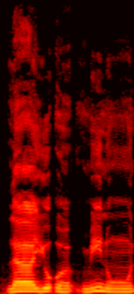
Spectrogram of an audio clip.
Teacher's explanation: جھٹکے سے ٹوئچ کر کے ہم پڑھیں گے حمزہ ساکنہ کو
